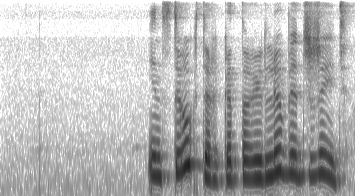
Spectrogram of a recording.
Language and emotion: Russian, positive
